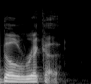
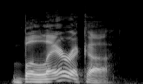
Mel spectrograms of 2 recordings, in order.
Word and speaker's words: Billerica: B-I-L-L-E-R-I-C-A. Continue reading. – When I first saw the word, I thought Billerica. What a melodious sounding name for a town. – It's true. – Imagine my surprise when my friend told me the locals say Billerica.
